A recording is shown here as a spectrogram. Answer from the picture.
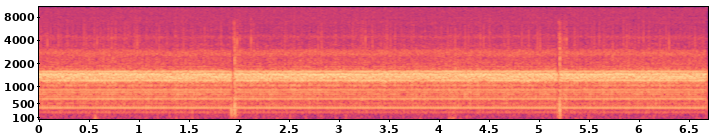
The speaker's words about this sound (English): You just heard two breaks in the modulation tones. Anyway, the tone experiment proved to be not as successful as we both had wished, but there were more things to come.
